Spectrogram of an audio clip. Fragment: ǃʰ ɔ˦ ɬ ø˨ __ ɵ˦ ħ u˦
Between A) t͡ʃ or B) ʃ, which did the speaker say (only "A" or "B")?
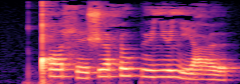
B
